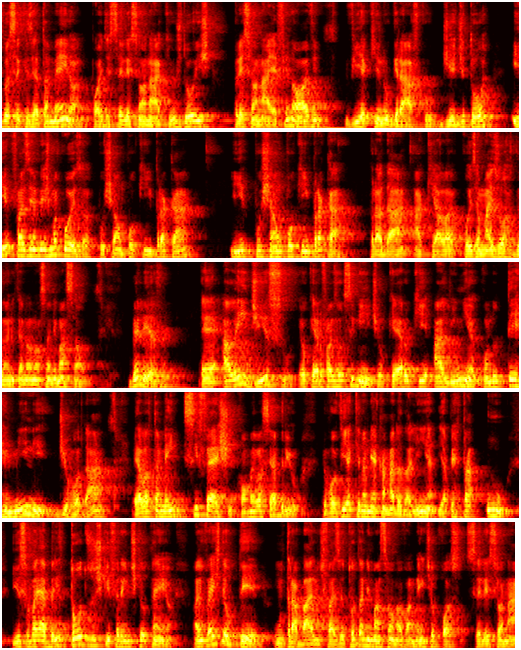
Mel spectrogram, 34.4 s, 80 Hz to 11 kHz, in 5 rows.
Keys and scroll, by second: 3.4 F9, 26.7 u.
